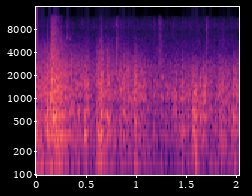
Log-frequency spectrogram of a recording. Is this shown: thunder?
yes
